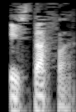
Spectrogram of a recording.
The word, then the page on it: estafa: espagnol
